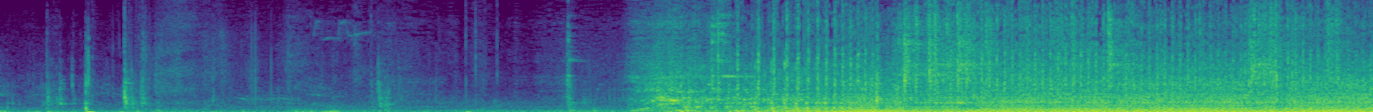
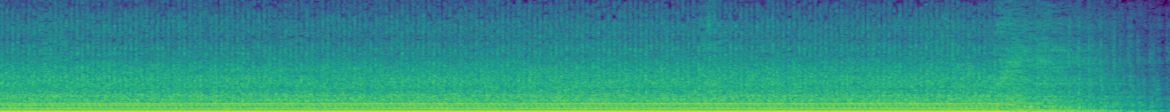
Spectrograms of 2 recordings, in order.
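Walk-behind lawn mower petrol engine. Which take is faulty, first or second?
second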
